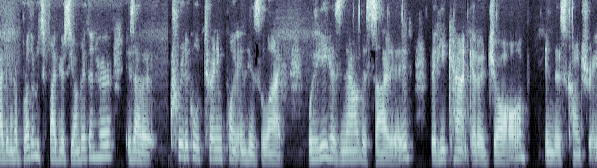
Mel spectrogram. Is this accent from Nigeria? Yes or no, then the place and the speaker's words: yes; Nigeria; moved away as an adult; when I think about my life in Nigeria, I know that if I needed a job, it was a phone call away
